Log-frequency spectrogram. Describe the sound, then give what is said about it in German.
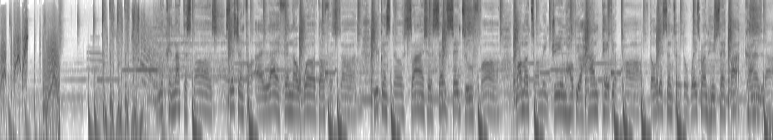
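A hip-hop track, a song, written, sung and produced by young people at the Krea Jugendclub in Bergisch Gladbach, with a steady, punchy beat and a rapper delivering fast rhymed verses in English, loud and up front throughout, with a short break near the start. “Was ihr hier hört, ist der Song …, geschrieben, gesungen und produziert von Jugendlichen im Krea Jugendclub.”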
